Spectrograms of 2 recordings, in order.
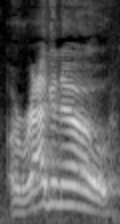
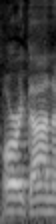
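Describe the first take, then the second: First: It is said the American way. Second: It is said the Australian way.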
